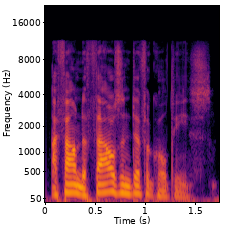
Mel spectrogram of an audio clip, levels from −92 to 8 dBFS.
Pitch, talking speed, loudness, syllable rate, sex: 110 Hz, 170 wpm, -19 LUFS, 5.7 syllables/s, male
